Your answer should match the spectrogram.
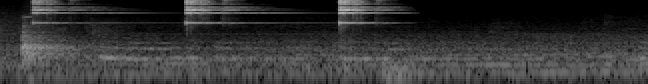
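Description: Altar bell rung three times at the elevation of the host after the words of consecration, each stroke ringing out clear and high before dying away, about a second and a half apart.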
